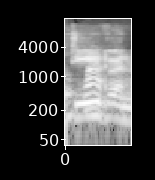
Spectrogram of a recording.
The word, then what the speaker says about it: Stephen: And Oh, Stephen wow. rhymes with 7, so.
